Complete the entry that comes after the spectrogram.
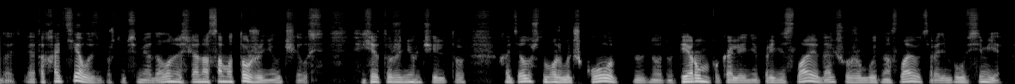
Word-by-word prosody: дать. - - -11
Это 105 -1 -6
хотелось 135 - +2
бы, 85 - -16
чтобы 90 - -16
семья 100 -2 -5
дала, 115 +7 +1
но 120 - +2
если 115 +1 -3
она 115 0 +3
сама 120 0 +2
тоже 115 -9 +4
не 95 - -4
училась, 95 -1 -9 0.4
ее 115 -2 +1
тоже 110 0 -1
не 110 - 0
учили, 105 -2 -3
то 105 +1 -9 0.3
хотелось, 125 +6 +1
что, 115 - -3
может 110 -2 +3
быть, 105 - +2
школа, 130 -2 +3 0.2
н 100 -2 -5
ну, 100 -2 -4
1 130 0 +5
поколению 100 -3 -3
принесла, 105 +9 +1
и - - +3
дальше 105 +1 -4
уже 100 0 -1
будет 100 +1 -2
наслаиваться, 120 +2 0
ради 95 0 -4
бога, 105 +1 -1
в - - -11
семье 110 -7 -2
105 Hz, 225 wpm, -24 LUFS, 100-120 Hz, 0.4 s, 1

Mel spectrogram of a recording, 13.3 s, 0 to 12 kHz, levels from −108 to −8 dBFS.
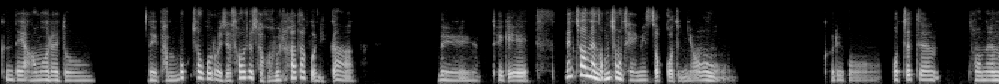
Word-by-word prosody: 근데 180 -1 -4
아무래도 160 -2 -5 0.8
네 165 -2 -2
반복적으로 220 - -1
이제 150 -1 -3
서류 250 - +3
작업을 165 -3 -5
하다 245 +3 +2
보니까 165 - -5 1.1
네. 160 -2 -7 0.2
되게 155 -3 0 0.5
맨 290 +3 +1
처음에는 315 - +10
엄청 230 0 +6
재밌었거든요. 165 - -4 1.4
그리고 80 0 -12
어쨌든 180 +3 -2 0.4
저는 170 0 -1
170 Hz, 215 characters per minute, -29 LUFS, 155-200 Hz, 1.4 s, 처음에는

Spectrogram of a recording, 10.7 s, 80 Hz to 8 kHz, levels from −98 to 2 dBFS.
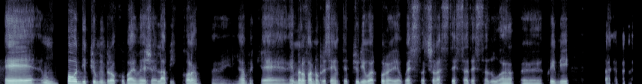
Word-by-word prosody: Ehm, 95 -3 +7
un 145 +5 -3 0.2
po' 190 -2 +10
di 155 -3 -1
più 120 - 0
mi 105 -2 -4
preoccupa 80 -2 +1
invece 80 0 -1
la 75 0 +1
piccola, 105 - 0 0.3
mia 70 - -18
figlia, 70 +7 -7
perché 75 -5 -5
e 80 0 -3
me 95 - +3
lo 90 - +4
fanno 90 -1 +3
presente 80 +1 -5
più - - -5
di 80 -2 -2
qualcuno, 80 +1 +1
che 75 - -4
io 75 -2 -4
questa - - -7
c'ha - - -7
la - - -2
stessa - - -6
testa - - -10
tua, 75 +5 -3
uhm, 80 - -7 0.2
ehm, 75 - -8
quindi 75 -1 -3 0.7
beh, - - -10 0.2
beh. - - -25
80 Hz, 190 wpm, -29 LUFS, 75-95 Hz, 0.7 s, po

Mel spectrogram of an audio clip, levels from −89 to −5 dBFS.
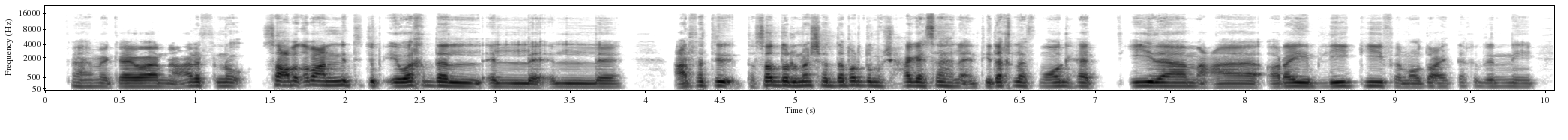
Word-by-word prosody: فاهمِك 125 -2 -8
أيوه، 125 0 +6
أنا 125 -1 -6
عارف 145 +1 -3
إنه 140 -2 -6
صعب 155 - +3
طبعًا 170 +1 +4
إن 170 - +1
أنتِ 170 +1 -1
تبقي 145 -3 -3
واخْدة 155 +1 +4
ال 130 -3 +2
ال 120 -1 0 0.5
ال 115 -1 -3 0.3
عارفة - - -2
إن 305 - +7
أنتِ 310 - -7
تَصدُّر 165 -1 +3
المشهد 155 +1 0
ده 155 - +1
برضه 160 -2 0
مش 145 - -7
حاجة 150 -1 +1
سهلة، 135 -2 -4
أنتِ 115 - -8
داخلة 145 0 0
في 130 0 -20
مواجهة 130 -1 -3
تقيلة 140 -2 +4
مع 120 -2 -4
قرايب 130 +2 0
ليكِ، 140 +2 0
فالموضوع 120 -2 -5
هيتّاخِد 130 +2 -14
إن 125 -1 -10
135 Hz, 210 wpm, -20 LUFS, 125-150 Hz, 0.5 s, إن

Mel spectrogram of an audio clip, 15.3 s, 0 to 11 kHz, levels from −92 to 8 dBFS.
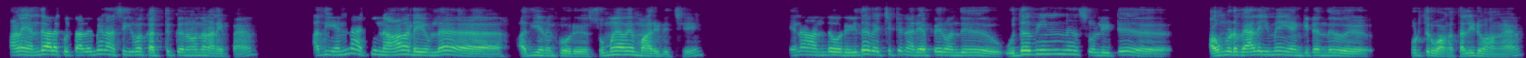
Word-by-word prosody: ஆனா, 195 - +4
எந்த 180 - -2
வேலை 210 -1 +6
குடுத்தாலுமே 190 +4 0
நான் 190 -6 -1
சீக்கிரமா 190 -1 -2
கத்துக்கணும் 165 0 -1
தான் 155 - +1
நெனைப்பேன். 125 0 -6 0.7
அது 185 - -8
என்ன 225 +6 -6
ஆச்சு? 225 - -6
நாளடைவுல 185 -2 +2 0.8
அது 140 - -3
எனக்கு 145 0 -7
ஒரு 125 -1 -2 0.2
சுமையாவே 205 +5 +3
மாறிடுச்சு. 125 -4 -3 1.0
ஏன்னா, 205 - -3
அந்த 180 +2 -5
ஒரு 170 - -2
இத 235 - +4
வச்சிட்டு 195 +3 -5
நெறைய 170 0 +3
பேர் 185 -2 +1
வந்து 170 +1 -3 0.5
உதவின்னு 235 +4 +2
சொல்லிட்டு, 165 +2 -3 0.9
அவங்களோட 190 -1 +4
வேலையுமே 200 +2 +1
என்கிட்ட 160 +1 -2
வந்து 160 0 -2 0.8
குடுத்துருவாங்க, 125 -6 0
தள்ளீடுவாங்க. 125 -6 -3
175 Hz, 135 wpm, -22 LUFS, 155-200 Hz, 1.0 s, வேலை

